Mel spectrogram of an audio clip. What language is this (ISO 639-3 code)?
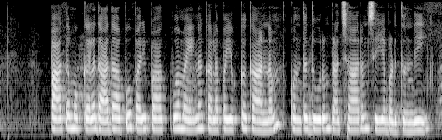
tel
